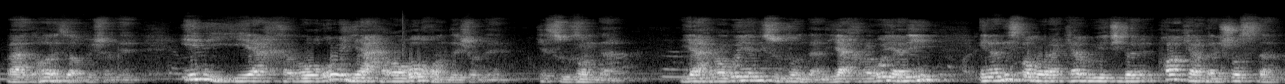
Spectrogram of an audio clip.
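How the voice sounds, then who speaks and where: A man's voice: on the high side, animated, dark tone. A man with a Persian accent giving a religious lecture in a community center hall, explaining points step by step and putting rhetorical questions to the audience. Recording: distant mic in a very echoey hall.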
